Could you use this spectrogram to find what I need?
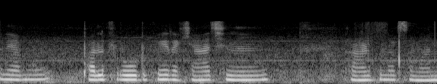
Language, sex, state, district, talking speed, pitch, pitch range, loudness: Garhwali, female, Uttarakhand, Tehri Garhwal, 125 wpm, 215 Hz, 205-220 Hz, -16 LUFS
